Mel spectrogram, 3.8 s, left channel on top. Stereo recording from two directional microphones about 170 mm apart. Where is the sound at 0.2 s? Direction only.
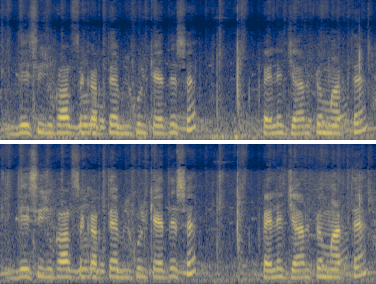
15° left (ahead or behind).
